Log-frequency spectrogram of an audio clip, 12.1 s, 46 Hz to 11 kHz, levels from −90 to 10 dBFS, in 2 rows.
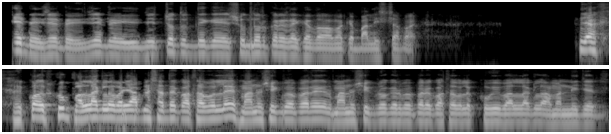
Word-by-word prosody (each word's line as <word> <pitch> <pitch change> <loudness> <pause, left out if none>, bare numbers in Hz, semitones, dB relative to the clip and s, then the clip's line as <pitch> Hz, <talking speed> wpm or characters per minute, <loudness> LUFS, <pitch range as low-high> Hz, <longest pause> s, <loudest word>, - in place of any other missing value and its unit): সেটাই, 125 -8 +2
সেটাই, 110 -4 -2 0.2
সেটাই 125 -3 -2 0.3
যে, - - -3 0.2
চতুর্দিকে 130 -3 -3 0.2
সুন্দর 130 0 -3
করে 125 -2 -2
রেখে 110 0 -3
দাও 105 - -1
আমাকে 100 0 -6
বালিশ 95 -1 -7
চাপা। - - -9 1.7
যাক 180 -1 +6 0.4
কল 170 -2 +7
খুব 185 -1 +3
ভাল 145 +1 +6
লাগলো 165 0 +6
ভাইয়া 155 +1 +7
আপনার 155 -1 -2
সাথে 155 +1 +3
কথা 145 0 +3
বলে। 155 +3 +3 0.2
মানসিক 135 +2 -1
ব্যাপারে, 140 +1 +1 0.2
মানসিক 125 +1 -2
রোগের 125 -1 -2
ব্যাপারে 120 0 -2
কথা 120 +1 -3
বলে 120 0 -3
খুবই 120 0 -2
ভাল 115 - 0
লাগলো 115 0 -4
আমার 110 0 -4
নিজের 110 -1 -5
125 Hz, 170 wpm, -22 LUFS, 115-145 Hz, 1.7 s, কল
